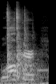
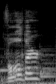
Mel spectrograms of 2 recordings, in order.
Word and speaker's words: Walther: And yes, it's pronounced Walther. You either pronounce it Walther or Walther.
